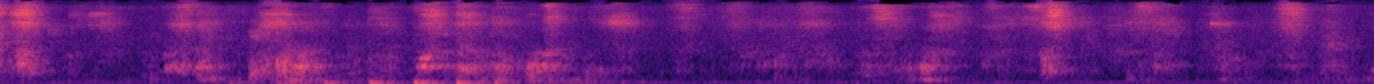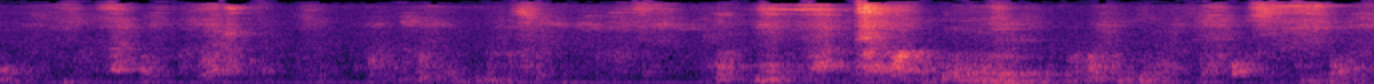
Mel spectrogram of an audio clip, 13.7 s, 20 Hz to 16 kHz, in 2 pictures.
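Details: Three-week-old Labrador Retriever puppies, a litter of six born January 18, 2022, play together in an indoor play room on February 12. Wheezy, snuffling breaths and small grunts recur in uneven bursts over a low constant hum.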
